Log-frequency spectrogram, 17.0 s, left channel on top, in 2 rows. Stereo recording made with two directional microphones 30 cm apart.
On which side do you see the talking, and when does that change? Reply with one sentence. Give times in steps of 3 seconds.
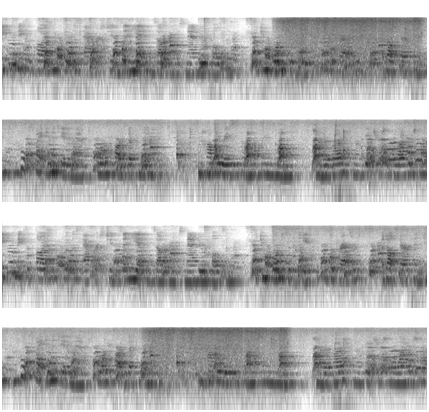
You can hear the talking on the right from 0 s, in the centre from 9 s and on the left from 12 s.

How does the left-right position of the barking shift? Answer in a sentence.
You can hear the barking move from left to right and back again.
